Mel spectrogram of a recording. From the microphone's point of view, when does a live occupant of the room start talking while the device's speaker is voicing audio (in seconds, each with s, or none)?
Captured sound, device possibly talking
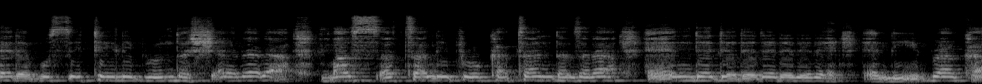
none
